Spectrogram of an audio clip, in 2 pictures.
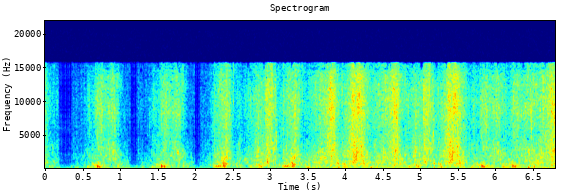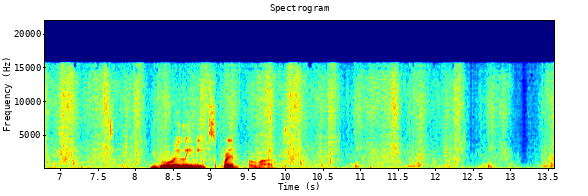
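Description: Footsteps run quickly and evenly across a hard floor.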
